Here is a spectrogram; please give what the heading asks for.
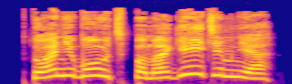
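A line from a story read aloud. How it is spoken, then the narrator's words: Desperate muffled screams. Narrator (Russian): Крики о помощи, ее вопли едва ли были слышны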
